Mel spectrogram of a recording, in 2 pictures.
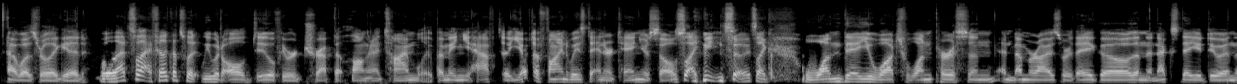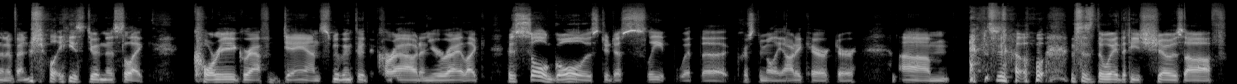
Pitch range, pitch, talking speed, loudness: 105-125 Hz, 110 Hz, 245 wpm, -19 LUFS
